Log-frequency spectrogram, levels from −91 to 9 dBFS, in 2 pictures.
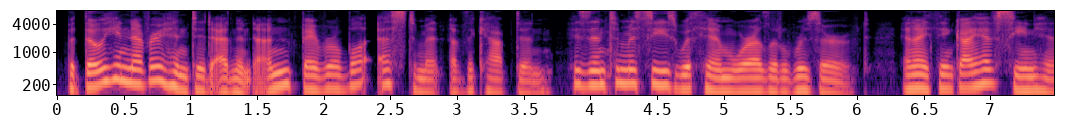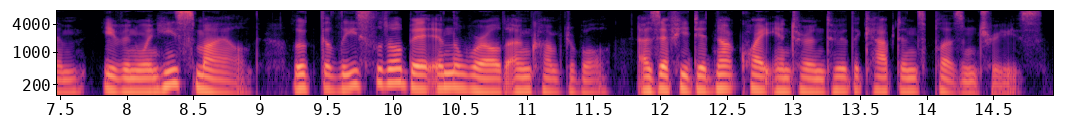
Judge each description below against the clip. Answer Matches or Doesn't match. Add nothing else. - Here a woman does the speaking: Matches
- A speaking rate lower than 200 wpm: Doesn't match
